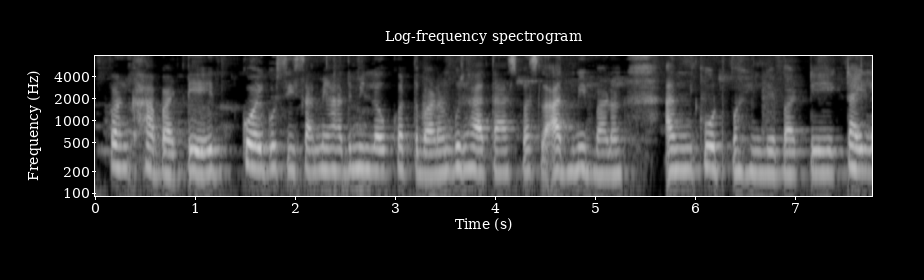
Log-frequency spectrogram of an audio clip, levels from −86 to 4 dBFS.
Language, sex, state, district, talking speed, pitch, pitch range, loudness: Bhojpuri, female, Uttar Pradesh, Ghazipur, 160 wpm, 200 Hz, 190-215 Hz, -26 LUFS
